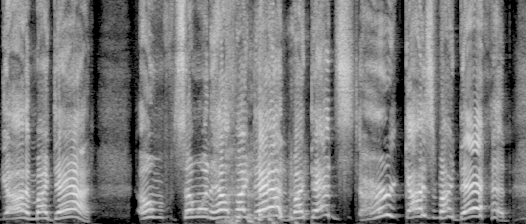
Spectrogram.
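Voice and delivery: shrill, very high screaming, drawn out. Retelling calling for help when a subwoofer pinned their dad, reenacting screaming. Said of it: "So I just started screaming".

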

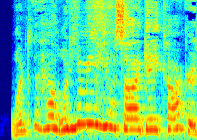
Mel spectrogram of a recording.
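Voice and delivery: high, shocked, freaked-out voice. Speaker tells a joke, playing the mom reacting to her son, imitating a mom freaking out. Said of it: "The mom just freaks out like".

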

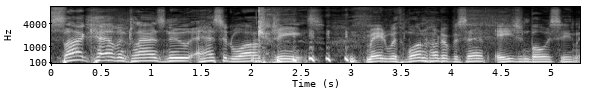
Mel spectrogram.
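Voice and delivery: fake ad announcer, commercial pitchman delivery. Doing a joke ad for jeans: mock commercial voice. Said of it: "I like that voice".

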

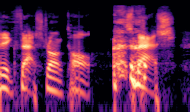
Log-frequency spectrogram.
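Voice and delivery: big, brutish monster voice. Describing what Redwoods players are like, in a Hulk voice. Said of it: "Why did I hear you say that in a Hulk voice?".

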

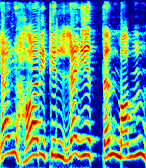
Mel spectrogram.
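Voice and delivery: very high, shrill, frightened outcry. The priest sees a stranger bailing out the boat and cries out, shouted. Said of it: "Presten ble likbleik og ropte".

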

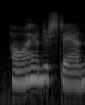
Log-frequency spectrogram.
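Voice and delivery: plain reading voice

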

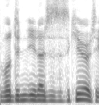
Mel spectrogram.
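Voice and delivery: usual speaking voice

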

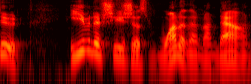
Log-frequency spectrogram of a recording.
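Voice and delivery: normal talking voice

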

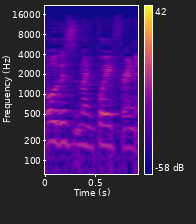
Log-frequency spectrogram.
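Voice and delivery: ordinary delivery

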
